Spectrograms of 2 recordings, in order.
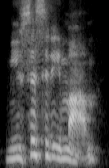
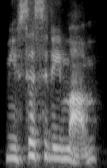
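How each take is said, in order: First: The two words are merged into one word. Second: The same.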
